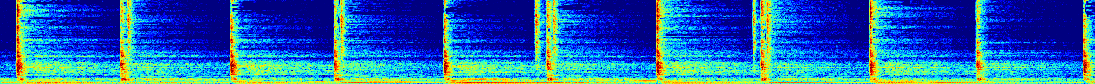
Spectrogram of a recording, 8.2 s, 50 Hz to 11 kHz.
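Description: Quiet outro of an instrumental trap beat: a sustained melody that steps to a new note with each sharp clock-like tick, about one tick every 0.8 seconds, with no bass or heavy drums.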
